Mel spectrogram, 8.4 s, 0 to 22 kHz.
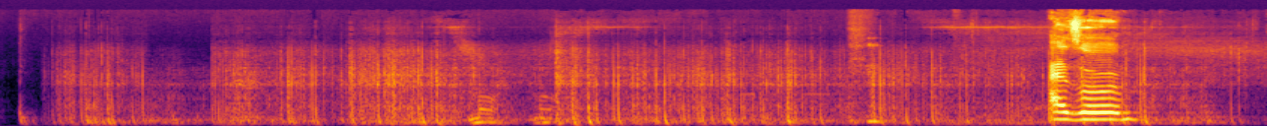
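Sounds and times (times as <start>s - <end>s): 
radio static from tuning dial between stations: 0.4s - 8.4s
speech: 3.2s - 3.7s, 7.0s - 7.7s.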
